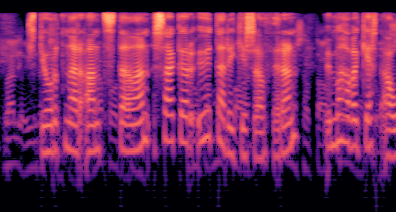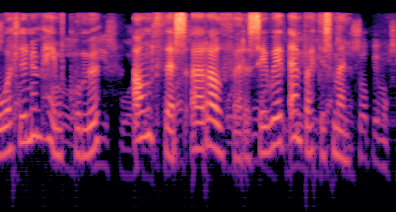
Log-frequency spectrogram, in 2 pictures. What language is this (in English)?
Icelandic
